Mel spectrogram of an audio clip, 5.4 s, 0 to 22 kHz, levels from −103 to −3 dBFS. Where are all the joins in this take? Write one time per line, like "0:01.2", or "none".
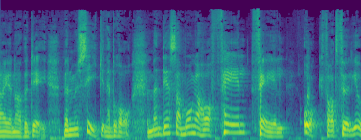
0:02.2
0:03.8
